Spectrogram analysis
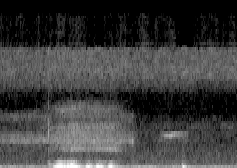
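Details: Munchie the cat napping in a too-small box, one short snore: a downward-sliding harmonic rasp lasting under a second, then quiet room tone and a faint low thump.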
